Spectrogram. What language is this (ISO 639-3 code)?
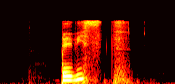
nor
